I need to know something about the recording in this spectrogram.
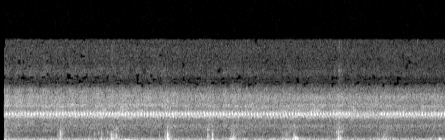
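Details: Crickets at a campsite in Korea beside a campfire: a steady, high, continuous trill holds throughout, with faint scattered crackles and low rustling beneath.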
